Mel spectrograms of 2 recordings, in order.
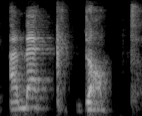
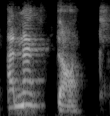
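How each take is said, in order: First: The middle C sound is clearly released. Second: The middle C sound is held back unreleased. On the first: The speaker calls it wrong. "you don't actually say anecdote because it's difficult" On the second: The speaker calls it right. "try not to pronounce the C. ... you stop where there's the C"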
